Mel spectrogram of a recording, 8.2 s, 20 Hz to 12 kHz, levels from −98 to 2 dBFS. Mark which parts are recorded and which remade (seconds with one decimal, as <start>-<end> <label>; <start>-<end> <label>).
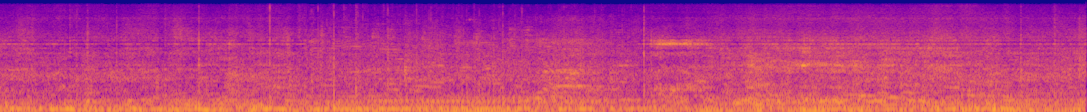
0.0-2.3 remade; 2.3-4.8 recorded; 4.8-8.2 remade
